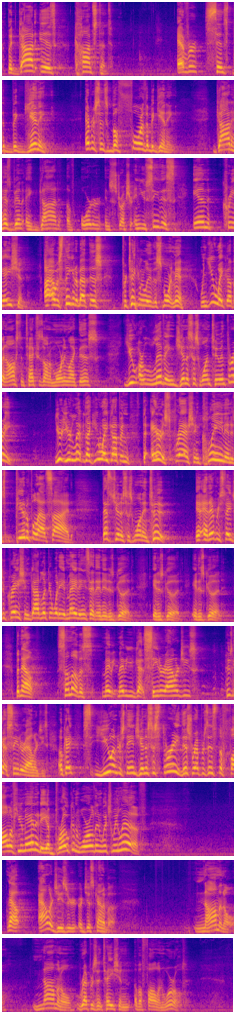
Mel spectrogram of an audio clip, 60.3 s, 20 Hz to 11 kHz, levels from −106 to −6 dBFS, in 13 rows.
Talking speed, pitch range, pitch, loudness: 155 wpm, 150-240 Hz, 200 Hz, -25 LUFS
